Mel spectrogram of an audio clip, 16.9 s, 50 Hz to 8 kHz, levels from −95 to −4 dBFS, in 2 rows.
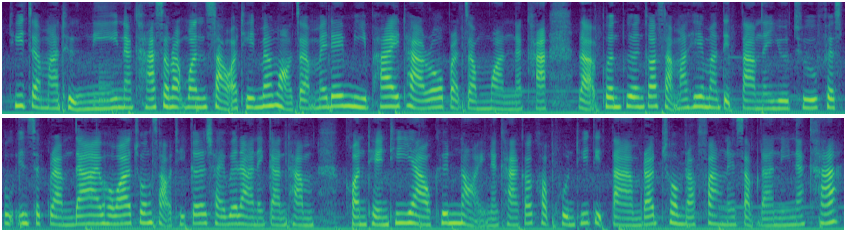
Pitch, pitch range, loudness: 230 Hz, 205-245 Hz, -25 LUFS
